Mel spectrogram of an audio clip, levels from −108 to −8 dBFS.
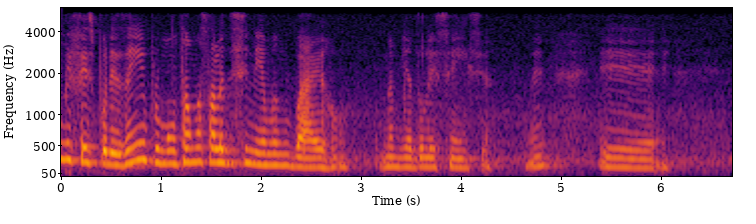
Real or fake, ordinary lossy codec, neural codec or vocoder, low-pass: real; none; none; 5.4 kHz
